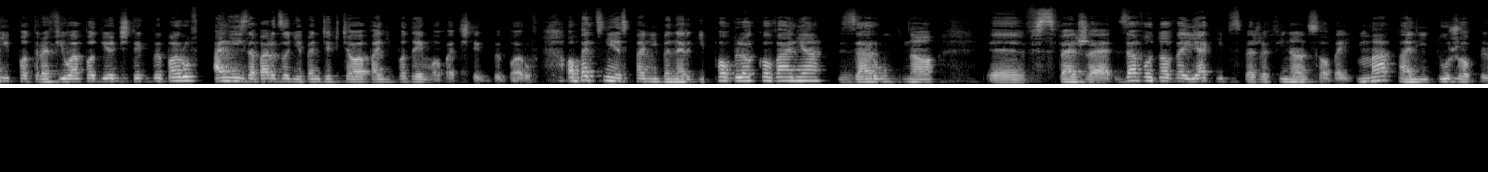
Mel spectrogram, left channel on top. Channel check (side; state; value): right; silent; digital silence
